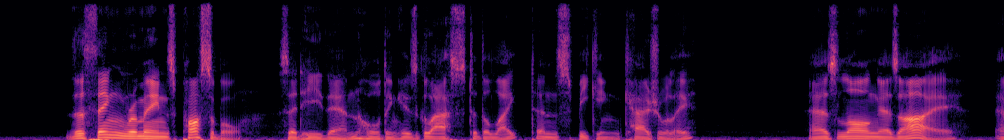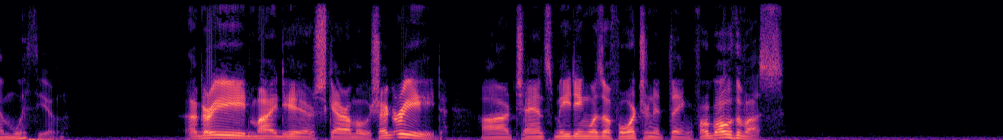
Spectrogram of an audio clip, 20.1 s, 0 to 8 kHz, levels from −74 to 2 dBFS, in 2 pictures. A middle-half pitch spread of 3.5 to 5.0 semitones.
Yes: average, 4.4 semitones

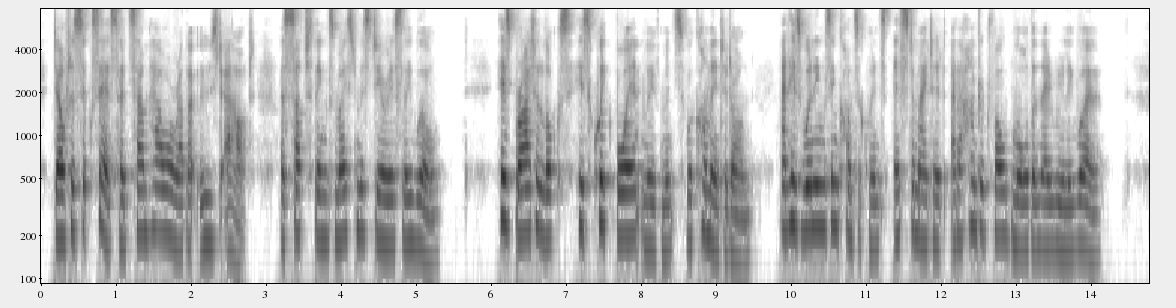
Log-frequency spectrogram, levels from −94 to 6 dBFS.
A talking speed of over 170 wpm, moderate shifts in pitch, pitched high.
No: average, 155 wpm; average, 3.7 semitones; high, 195 Hz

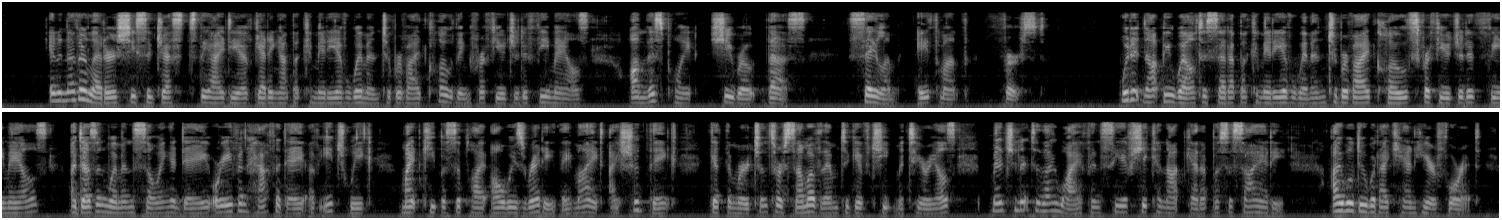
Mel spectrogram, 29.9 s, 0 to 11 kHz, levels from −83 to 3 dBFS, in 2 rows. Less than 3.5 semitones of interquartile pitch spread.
Yes: average, 2.9 semitones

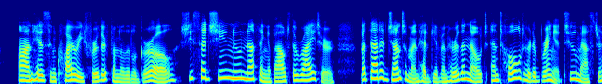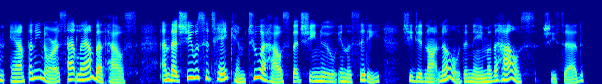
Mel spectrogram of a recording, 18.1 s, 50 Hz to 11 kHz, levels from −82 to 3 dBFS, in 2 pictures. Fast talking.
Yes: fast, 215 wpm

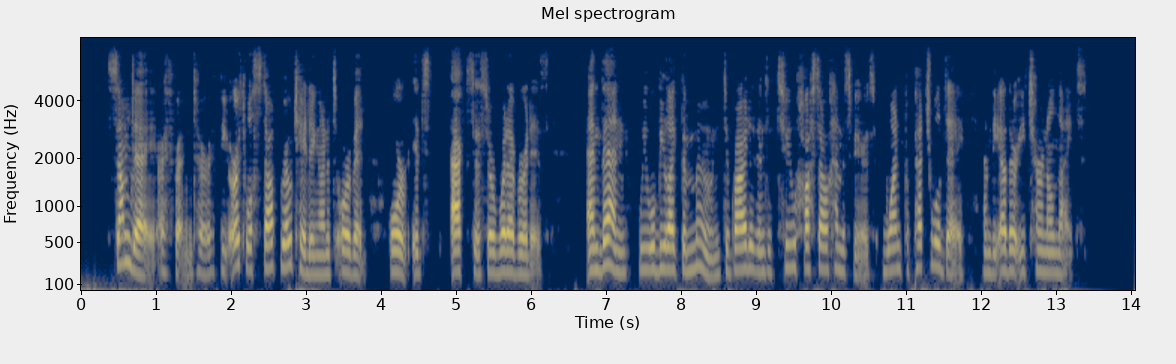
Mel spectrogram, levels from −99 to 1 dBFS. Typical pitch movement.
Yes: average, 3.1 semitones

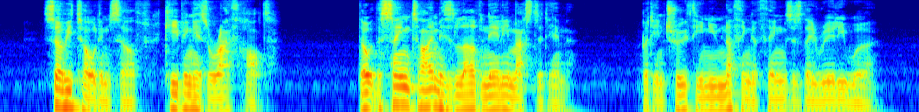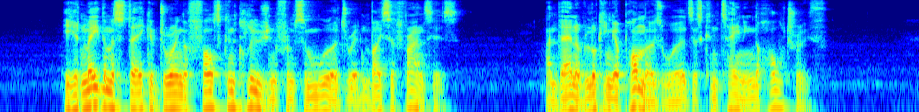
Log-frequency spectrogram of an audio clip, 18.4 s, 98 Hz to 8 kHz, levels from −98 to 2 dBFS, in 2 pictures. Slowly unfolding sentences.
No: average, 195 wpm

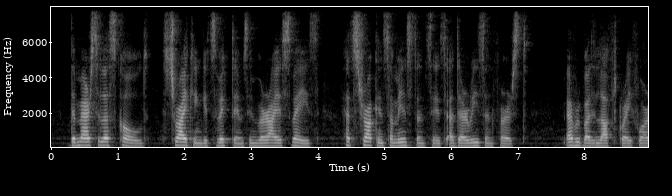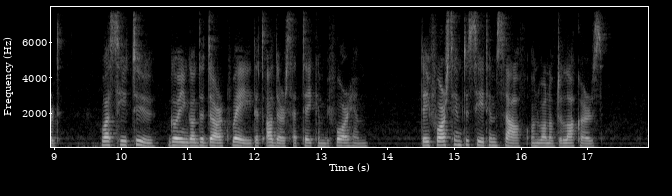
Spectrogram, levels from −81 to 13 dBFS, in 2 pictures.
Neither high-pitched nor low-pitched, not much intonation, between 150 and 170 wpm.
No: medium, 175 Hz; average, 3.3 semitones; average, 155 wpm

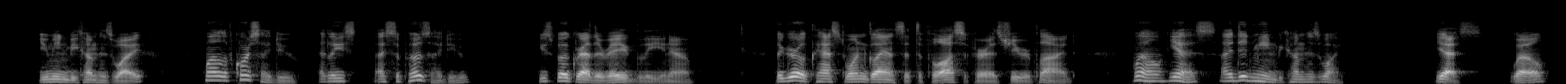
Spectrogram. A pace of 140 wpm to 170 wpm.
Yes: average, 165 wpm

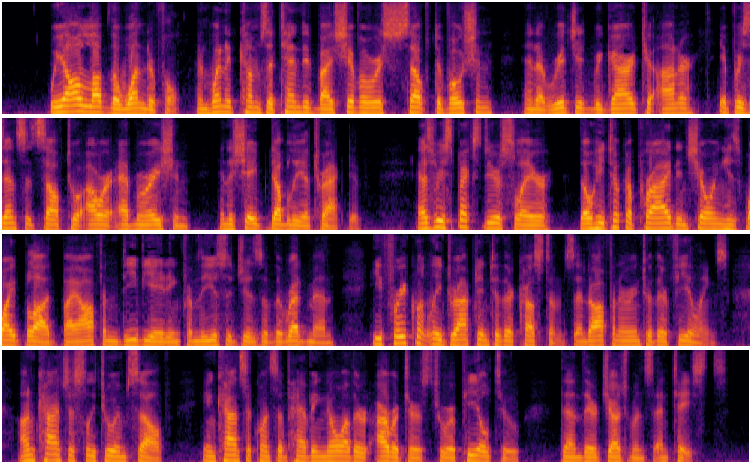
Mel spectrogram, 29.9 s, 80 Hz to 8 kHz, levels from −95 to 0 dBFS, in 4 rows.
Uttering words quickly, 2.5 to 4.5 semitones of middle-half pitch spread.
No: average, 165 wpm; average, 3.0 semitones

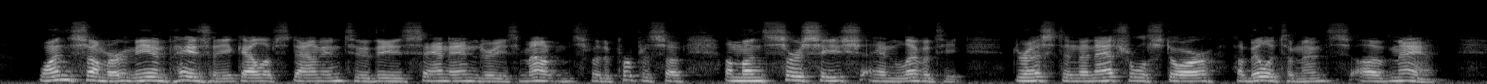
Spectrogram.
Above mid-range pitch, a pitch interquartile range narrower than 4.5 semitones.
No: medium, 155 Hz; narrow, 2.6 semitones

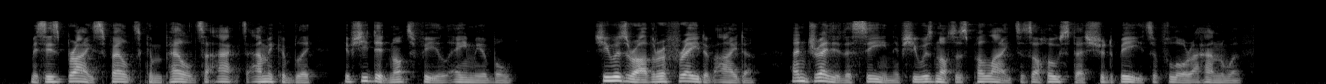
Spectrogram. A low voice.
Yes: low, 115 Hz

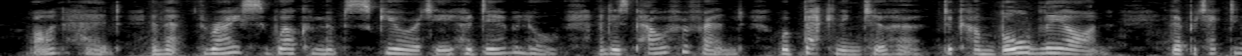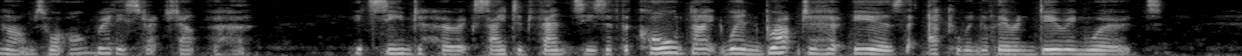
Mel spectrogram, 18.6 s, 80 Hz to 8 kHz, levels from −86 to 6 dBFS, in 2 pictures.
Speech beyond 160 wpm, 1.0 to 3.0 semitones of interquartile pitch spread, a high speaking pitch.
Yes: average, 170 wpm; average, 2.7 semitones; high, 220 Hz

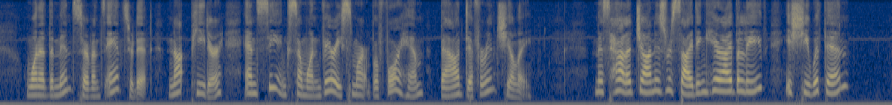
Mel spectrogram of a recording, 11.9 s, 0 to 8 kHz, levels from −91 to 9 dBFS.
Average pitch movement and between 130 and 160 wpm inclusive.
No: wide, 6.2 semitones; average, 140 wpm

